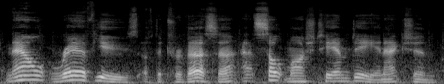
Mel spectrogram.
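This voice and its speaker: A man reading scripted documentary narration in a measured way, spelling out numbers and initials precisely. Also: medium pitch, expressive, fairly bright tone, slight background noise. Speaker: video narrator.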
